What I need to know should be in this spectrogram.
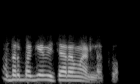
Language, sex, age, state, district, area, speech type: Kannada, male, 30-45, Karnataka, Uttara Kannada, rural, conversation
